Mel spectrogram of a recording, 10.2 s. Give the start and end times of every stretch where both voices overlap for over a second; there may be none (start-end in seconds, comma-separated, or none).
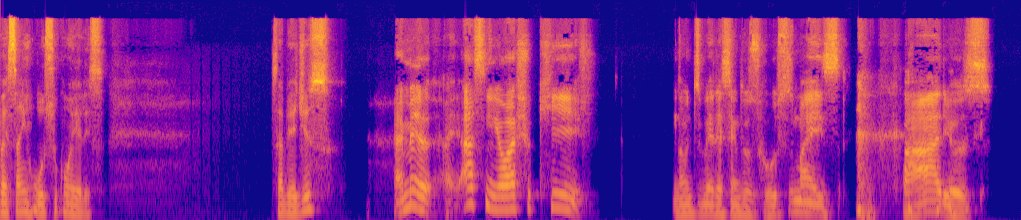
none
